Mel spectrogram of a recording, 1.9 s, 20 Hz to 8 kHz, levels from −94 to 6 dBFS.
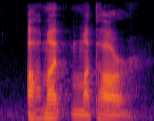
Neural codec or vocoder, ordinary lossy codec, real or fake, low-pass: none; AAC, 48 kbps; real; 7.2 kHz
